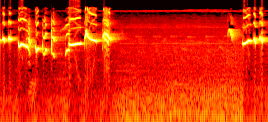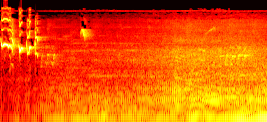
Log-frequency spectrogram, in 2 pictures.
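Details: Female Oriental magpie-robin used as a lure to stir other magpie-robins into song. Two bursts of quick, loud whistled and chattering phrases about three seconds apart, then a long stretch of rising background hiss.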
